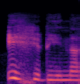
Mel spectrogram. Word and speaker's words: اهدنا: But this alif has a kasra underneath it. So we know that anything with a kasra underneath it is pronounced as E. Okay, so alif with a kasra, E. So that is how the sound we're going to carry whilst we're joining to the ha.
